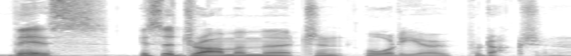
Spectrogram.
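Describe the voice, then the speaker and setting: A man narrates as host of a radio drama, reading scripted lines like a storyteller. His mid-pitched voice sits over clearly audible music. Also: expressive, normal speed.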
